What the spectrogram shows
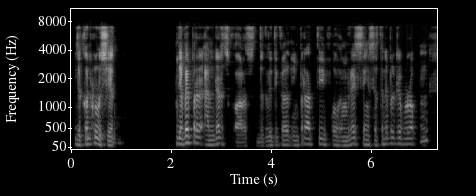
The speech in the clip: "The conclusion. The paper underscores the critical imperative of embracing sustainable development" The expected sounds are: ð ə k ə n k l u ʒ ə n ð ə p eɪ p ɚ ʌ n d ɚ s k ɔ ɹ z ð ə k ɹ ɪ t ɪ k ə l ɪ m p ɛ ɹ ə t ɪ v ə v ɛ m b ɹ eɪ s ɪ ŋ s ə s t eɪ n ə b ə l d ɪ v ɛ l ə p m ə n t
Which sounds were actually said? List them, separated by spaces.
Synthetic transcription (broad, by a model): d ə k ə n k l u s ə n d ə p eɪ p ɚ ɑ n d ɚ s k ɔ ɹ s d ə k ɹ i t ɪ k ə l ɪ m p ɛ ɹ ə t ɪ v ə f ɛ m b ɹ eɪ s ɪ ŋ s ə s t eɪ n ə b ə l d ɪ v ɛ l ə p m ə n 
